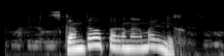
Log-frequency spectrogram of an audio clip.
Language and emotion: Russian, neutral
